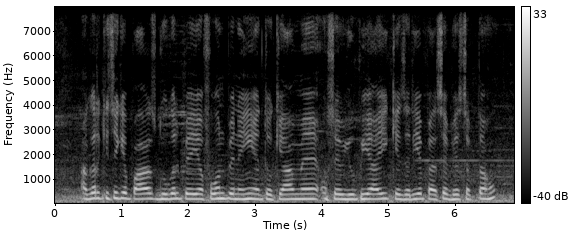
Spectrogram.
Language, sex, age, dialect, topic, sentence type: Hindi, male, 18-24, Marwari Dhudhari, banking, question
